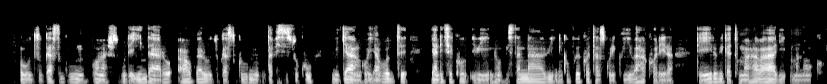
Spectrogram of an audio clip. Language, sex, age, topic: Rundi, male, 25-35, education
